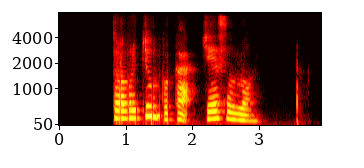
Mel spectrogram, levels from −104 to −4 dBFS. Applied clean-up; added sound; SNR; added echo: neural mask model DeepFilterNet 3.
